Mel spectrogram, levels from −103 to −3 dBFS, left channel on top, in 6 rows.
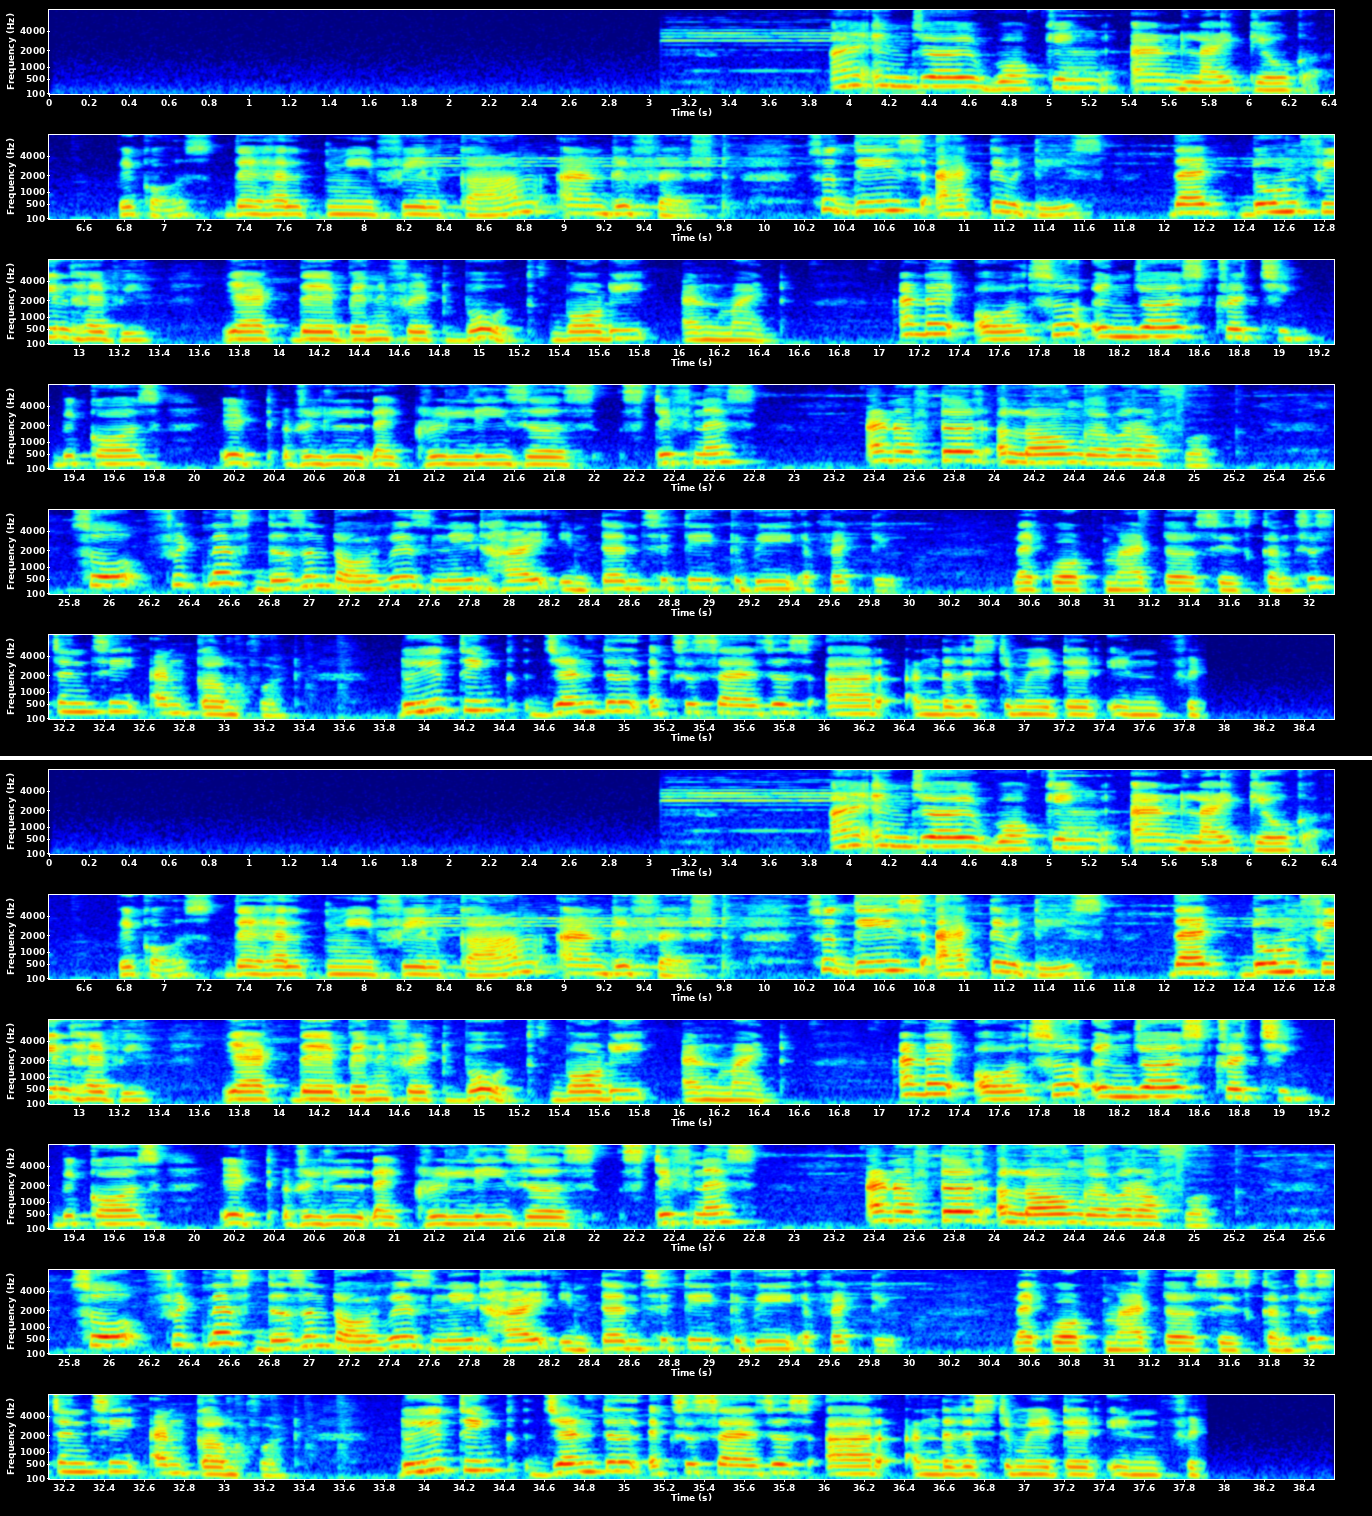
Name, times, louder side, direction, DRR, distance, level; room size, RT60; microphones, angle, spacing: voice 1, 3.1-6.4 6.8-11.7 12.0-13.4 13.7-16.5 17.1-19.8 20.1-22.8 23.4-25.1 25.8-30.0 30.5-33.3 33.9-37.9, right 3 dB, 30° right, 5.3 m, -28 dB
head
